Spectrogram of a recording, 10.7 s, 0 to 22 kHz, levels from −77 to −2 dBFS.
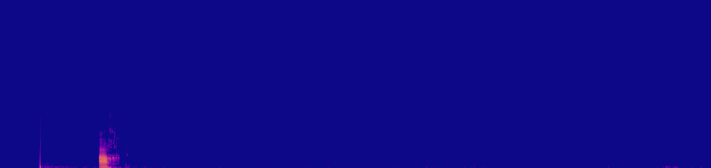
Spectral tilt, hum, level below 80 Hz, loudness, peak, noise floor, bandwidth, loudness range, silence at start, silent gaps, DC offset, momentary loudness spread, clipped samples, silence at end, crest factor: -6.5 dB/octave; none; -76 dBFS; -34 LUFS; -14 dBFS; -79 dBFS; 16 kHz; 0 LU; 1.5 s; none; under 0.1%; 22 LU; under 0.1%; 8.9 s; 32 dB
